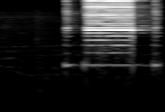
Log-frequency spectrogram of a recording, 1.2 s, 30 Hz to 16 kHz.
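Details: 12-volt vehicle horn after repair by adjusting the contact screw: a short blip, then a full, steady buzzing honk about a third of a second long and a brief toot; horn sounds properly.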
